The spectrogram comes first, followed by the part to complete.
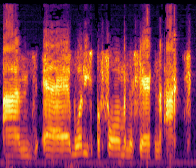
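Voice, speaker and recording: A man on a radio interview spins long comic anecdotes, chuckling through the punchlines. His voice is very bright and sharp, and the sound is completely dry with no room around it. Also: mid-range voice, flat delivery, moderate pace, clean tone, no echo, low-quality recording. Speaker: comedian guest. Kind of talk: casual radio interview storytelling.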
